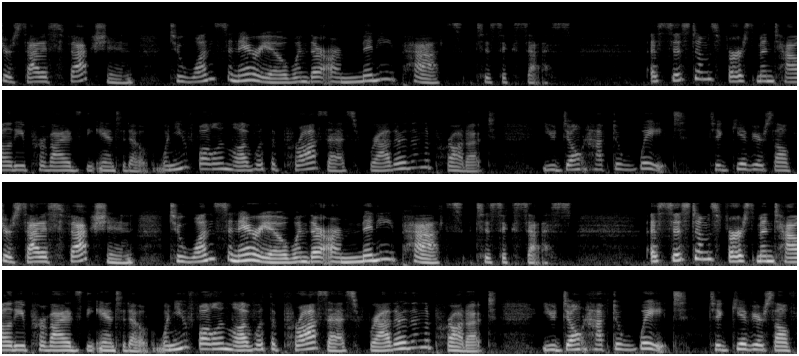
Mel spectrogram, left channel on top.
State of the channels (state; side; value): quieter; left; 11.1 dB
